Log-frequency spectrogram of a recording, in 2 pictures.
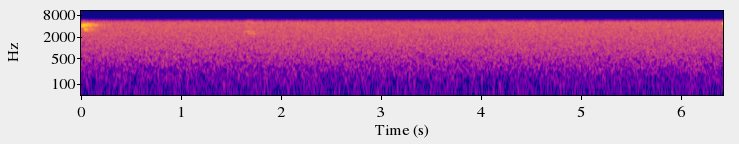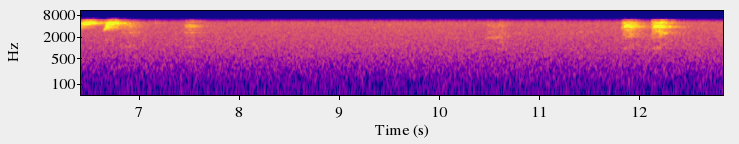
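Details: Baby marmosets give brief, high-pitched chirping calls: a short cluster at mid-clip, a fainter call soon after, and a paired burst near the end, all over steady hiss.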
